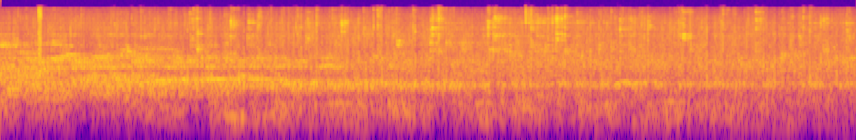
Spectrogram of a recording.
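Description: Audience applauding and cheering, a dense patter of claps with voices calling out, slowly easing off.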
